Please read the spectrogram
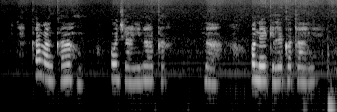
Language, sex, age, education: Igbo, female, 15-29, tertiary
